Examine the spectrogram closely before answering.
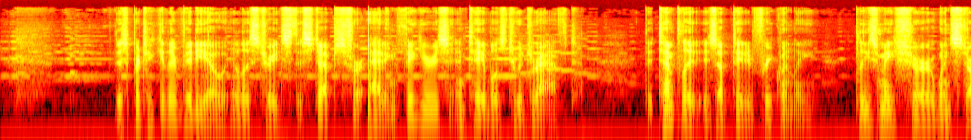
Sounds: music, speech

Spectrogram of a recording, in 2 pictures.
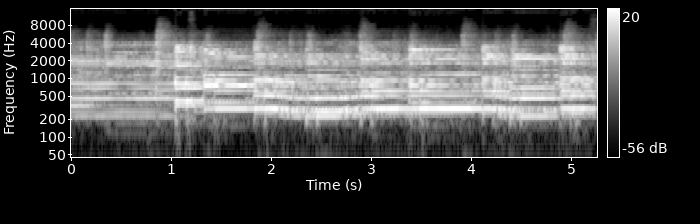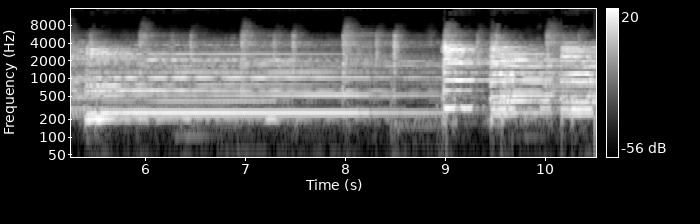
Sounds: musical instrument, music, guitar, plucked string instrument, strum

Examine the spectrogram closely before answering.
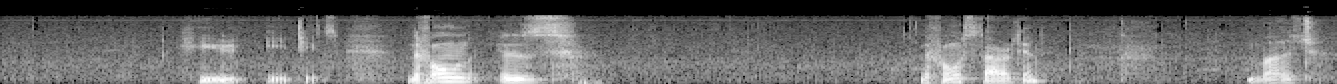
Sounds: inside a small room, speech

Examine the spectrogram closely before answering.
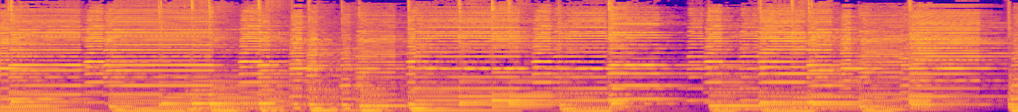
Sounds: music, accordion

